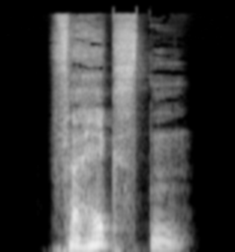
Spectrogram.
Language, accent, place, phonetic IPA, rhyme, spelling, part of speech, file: German, Germany, Berlin, [fɛɐ̯ˈhɛkstn̩], -ɛkstn̩, verhexten, adjective / verb, De-verhexten.ogg
- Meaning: inflection of verhext: 1. strong genitive masculine/neuter singular 2. weak/mixed genitive/dative all-gender singular 3. strong/weak/mixed accusative masculine singular 4. strong dative plural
